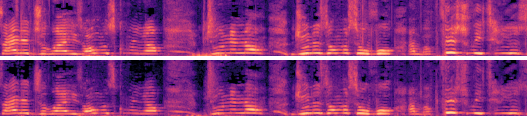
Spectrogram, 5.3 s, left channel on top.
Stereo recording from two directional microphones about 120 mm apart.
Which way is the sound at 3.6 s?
20° left (ahead or behind).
